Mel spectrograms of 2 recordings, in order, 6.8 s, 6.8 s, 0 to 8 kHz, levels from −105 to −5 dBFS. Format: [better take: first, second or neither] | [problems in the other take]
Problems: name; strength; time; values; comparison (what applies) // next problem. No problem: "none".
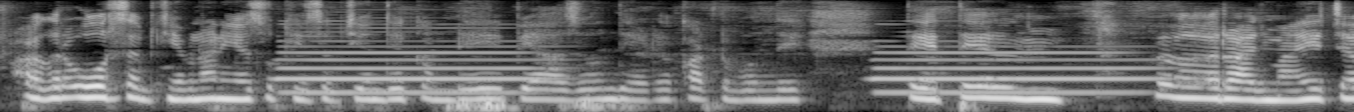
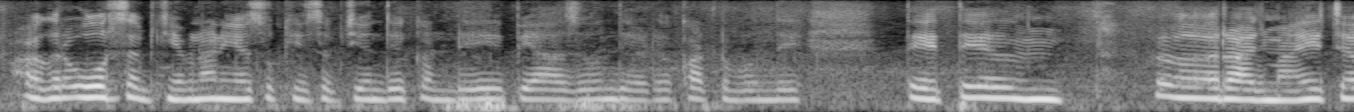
second | noise reduction (classical method log-MMSE)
